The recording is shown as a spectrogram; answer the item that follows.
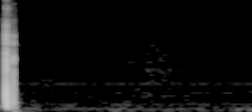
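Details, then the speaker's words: A single, very brief, soft adult sneeze, followed by near silence and laughter, mocked as pathetic; sneeze. "I just want everyone to hear how pathetic your sneezes are."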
